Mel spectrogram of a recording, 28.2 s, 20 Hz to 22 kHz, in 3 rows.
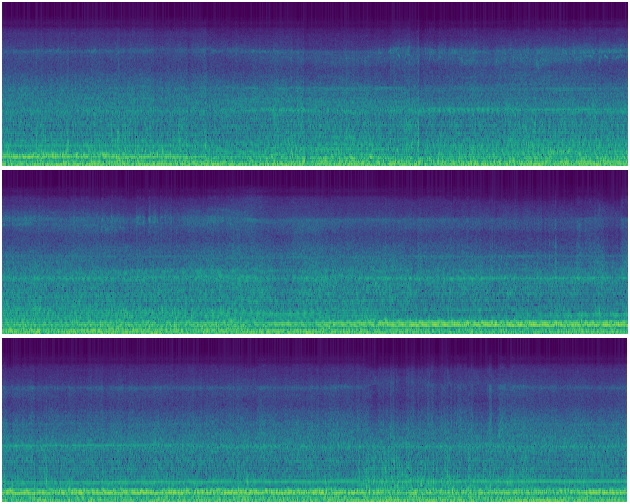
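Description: Honda CRF250L's single-cylinder four-stroke engine running steadily at cruising speed in a high gear, over a steady rush of wind and road noise. The engine note dips and recovers a couple of times.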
